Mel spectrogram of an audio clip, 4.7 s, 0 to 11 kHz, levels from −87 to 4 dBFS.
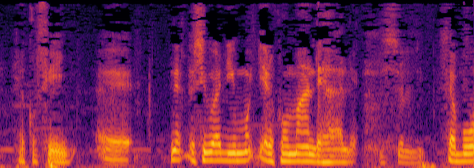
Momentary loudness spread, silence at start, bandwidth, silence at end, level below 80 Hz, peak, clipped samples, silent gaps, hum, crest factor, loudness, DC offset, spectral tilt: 13 LU; 0 s; 11 kHz; 0 s; -32 dBFS; 0 dBFS; under 0.1%; none; none; 16 dB; -16 LUFS; under 0.1%; -7 dB/octave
